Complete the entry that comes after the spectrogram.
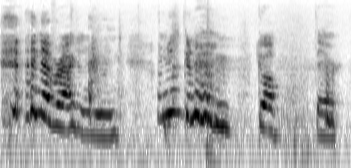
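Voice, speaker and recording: Restless, mischievous sidekick played by a woman, high and playful, homemade game skit with faint noise. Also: big pitch swings, moderate pace, a bit bright. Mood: scatterbrained. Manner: playful, scatterbrained. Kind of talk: improvised amateur role-play skit.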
